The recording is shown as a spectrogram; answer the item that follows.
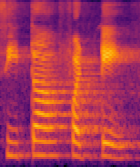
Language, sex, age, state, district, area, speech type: Goan Konkani, female, 18-30, Goa, Murmgao, rural, spontaneous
